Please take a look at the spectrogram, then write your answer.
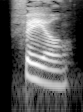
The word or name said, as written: fail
